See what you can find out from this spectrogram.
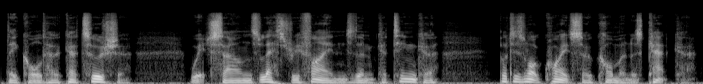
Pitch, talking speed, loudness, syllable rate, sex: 95 Hz, 155 wpm, -18 LUFS, 5.0 syllables/s, male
